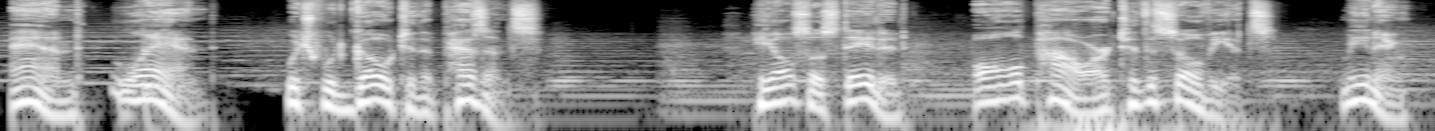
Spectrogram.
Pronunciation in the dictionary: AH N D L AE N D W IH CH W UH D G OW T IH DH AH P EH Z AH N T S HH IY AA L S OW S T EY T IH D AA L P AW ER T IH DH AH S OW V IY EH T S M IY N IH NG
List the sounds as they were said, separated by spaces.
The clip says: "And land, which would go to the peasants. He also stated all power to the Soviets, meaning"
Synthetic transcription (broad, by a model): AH N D L AE N D W IH CH W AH D G OW T IH DH AH P EH Z AH N T S HH IY AA L S OW S T EY T IH D AA L P AW ER T IH DH AH S OW V IY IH T S M IY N IH NG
